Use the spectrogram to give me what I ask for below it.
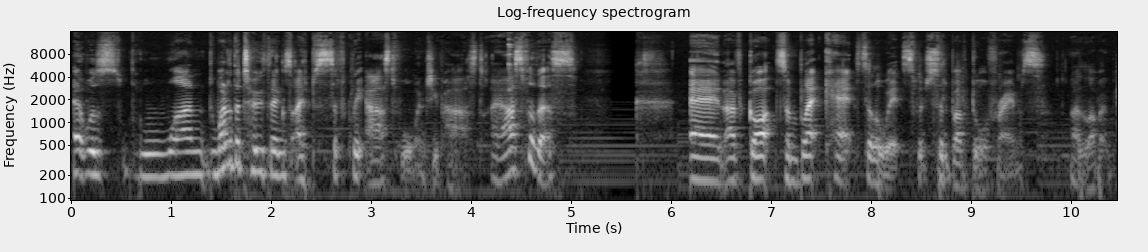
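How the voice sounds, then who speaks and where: A crochet livestream host from New Zealand talks casually and meanderingly, responding to chat messages she reads aloud and sometimes mumbling her stitch counts. She has a lowish voice with vocal fry and a moderate pace, backed by soft music.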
